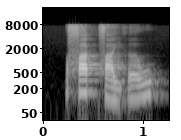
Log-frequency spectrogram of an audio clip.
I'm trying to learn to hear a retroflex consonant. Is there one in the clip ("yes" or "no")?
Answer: no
